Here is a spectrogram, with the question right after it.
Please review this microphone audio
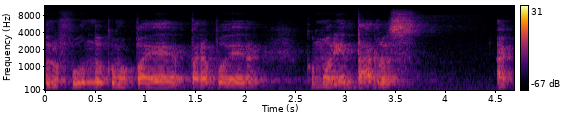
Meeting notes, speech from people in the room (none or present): none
